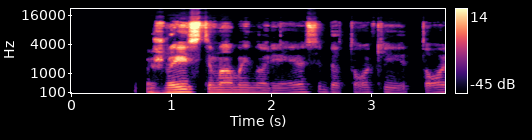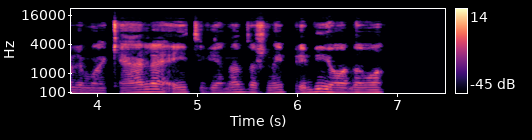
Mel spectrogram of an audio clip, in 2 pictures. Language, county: Lithuanian, Alytus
